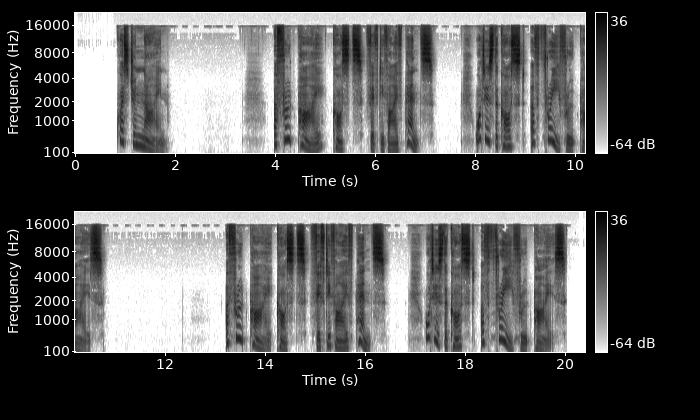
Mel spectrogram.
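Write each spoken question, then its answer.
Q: What is the cost of 3 fruit pies?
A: £1.65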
